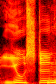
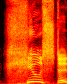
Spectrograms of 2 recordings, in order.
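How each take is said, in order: First: The word begins without any H sound. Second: The word begins with a clear H sound. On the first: The speaker calls it wrong. "It's not Houston" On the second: The speaker calls it right. "It's Houston"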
